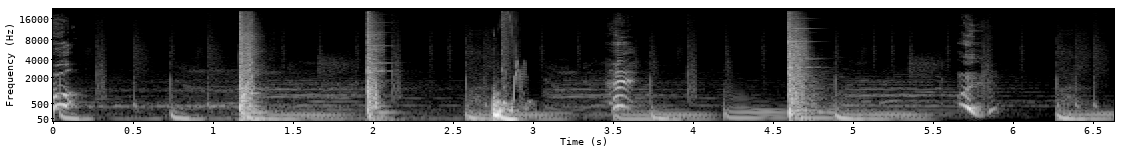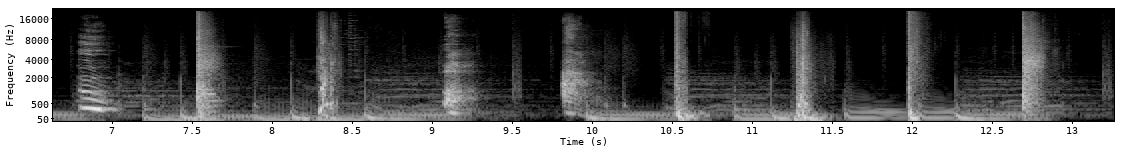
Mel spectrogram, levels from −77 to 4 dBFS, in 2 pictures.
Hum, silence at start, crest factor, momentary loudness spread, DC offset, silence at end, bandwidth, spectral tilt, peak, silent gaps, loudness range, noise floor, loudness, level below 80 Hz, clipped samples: none; 0 s; 18 dB; 19 LU; under 0.1%; 0 s; over 20 kHz; -4.5 dB/octave; 0 dBFS; none; 3 LU; -46 dBFS; -17 LUFS; -28 dBFS; under 0.1%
